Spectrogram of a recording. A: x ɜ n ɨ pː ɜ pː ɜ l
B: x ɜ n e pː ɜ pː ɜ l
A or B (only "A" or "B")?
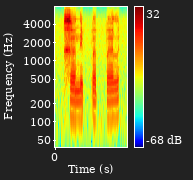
B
